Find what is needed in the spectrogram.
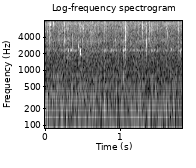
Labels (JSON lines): {"label": "ambient", "recorder": "HydroMoth"}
